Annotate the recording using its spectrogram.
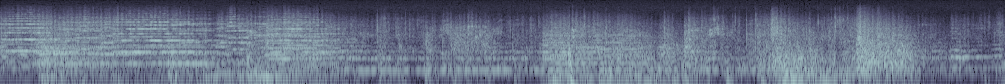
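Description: Dramatic film score music; from about a third of the way in, crashing and rumbling sound effects come in over it, loudest near the end.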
